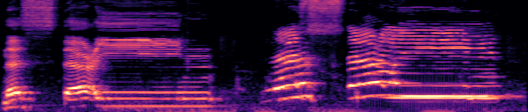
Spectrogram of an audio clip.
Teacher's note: آخر میں نون آئے گا، اس وقت ہلکی سی آواز جو ہے ناک میں جائے گی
